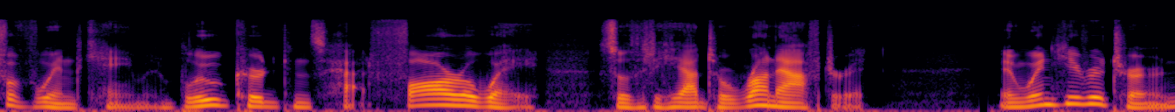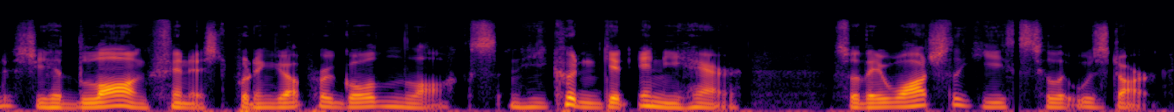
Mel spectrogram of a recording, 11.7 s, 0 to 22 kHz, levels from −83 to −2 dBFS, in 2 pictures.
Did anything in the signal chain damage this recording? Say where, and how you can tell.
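Yes. The speech cuts to brief silence twice, from 4.90 to 4.95 s (about 47 ms) and from 10.95 to 10.99 s (about 34 ms), with smeared edges. Each time it resumes exactly where it left off. These are gaps at a join of encoded pieces, a codec-stage fault. The audio was encoded in 6 s segments and joined without trimming, so each run's start-up delay and last-frame padding remain as silence.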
